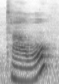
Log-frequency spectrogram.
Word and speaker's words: towel: for relevant information um owl has the ow um diphthong which we write in IPA with with these two symbols um and then we have for the El Tau o we have the schwa and the L as I move from the ow to the El Tau Tau there's a little bit of a gliding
